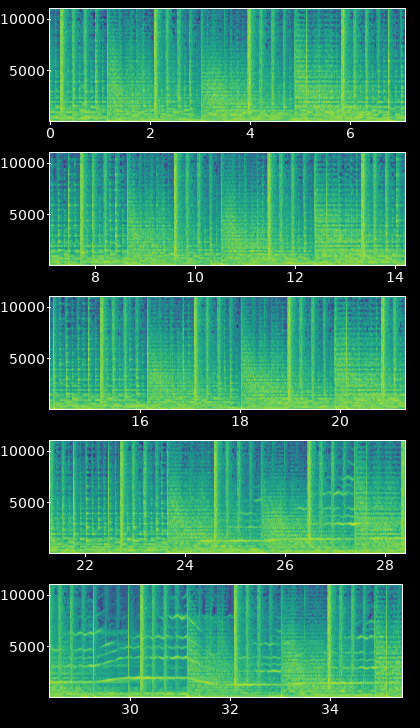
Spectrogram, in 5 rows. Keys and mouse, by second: 0.0 middle click, 1.1 KP_0, 1.2 middle click, 2.1 shift+f, 4.3-6.2 drag, 8.0-9.7 drag, 13.5-15.0 drag, 32.6-34.2 drag.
